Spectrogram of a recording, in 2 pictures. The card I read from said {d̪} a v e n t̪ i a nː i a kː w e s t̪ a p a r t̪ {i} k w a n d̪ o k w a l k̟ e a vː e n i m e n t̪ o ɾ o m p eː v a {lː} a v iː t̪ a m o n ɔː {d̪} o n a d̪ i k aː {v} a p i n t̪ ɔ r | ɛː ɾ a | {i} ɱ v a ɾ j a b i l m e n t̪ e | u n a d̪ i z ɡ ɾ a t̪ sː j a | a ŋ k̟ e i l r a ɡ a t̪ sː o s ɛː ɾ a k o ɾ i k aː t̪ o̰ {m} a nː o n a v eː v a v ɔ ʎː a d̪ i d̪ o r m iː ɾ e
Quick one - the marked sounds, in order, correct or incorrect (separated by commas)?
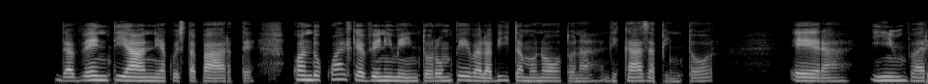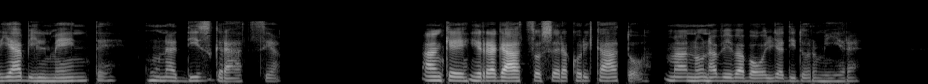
correct, incorrect, incorrect, incorrect, incorrect, correct, correct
